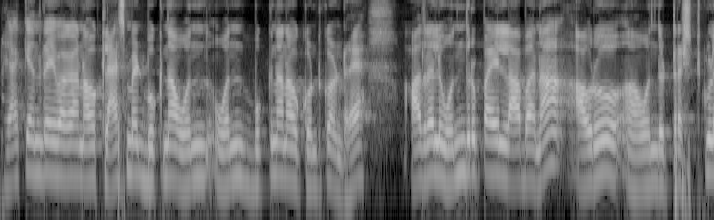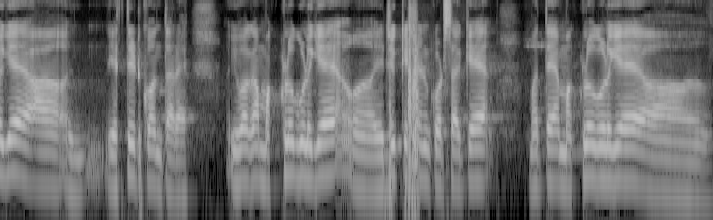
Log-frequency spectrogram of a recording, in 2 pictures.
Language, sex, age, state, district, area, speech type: Kannada, male, 18-30, Karnataka, Chikkaballapur, rural, spontaneous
